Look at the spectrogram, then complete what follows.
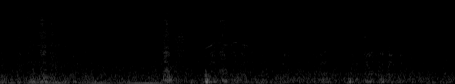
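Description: Faint scratching of a fine-tip marker writing a signature on a small paper label, in short strokes.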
